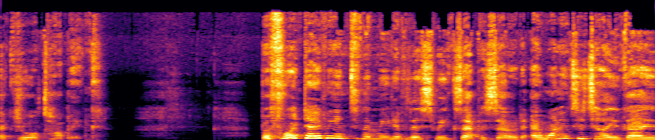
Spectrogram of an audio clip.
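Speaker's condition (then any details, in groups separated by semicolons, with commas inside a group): Cerebral palsy, athetoid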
